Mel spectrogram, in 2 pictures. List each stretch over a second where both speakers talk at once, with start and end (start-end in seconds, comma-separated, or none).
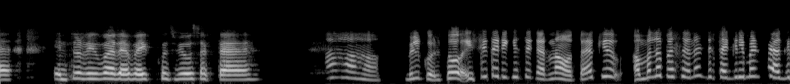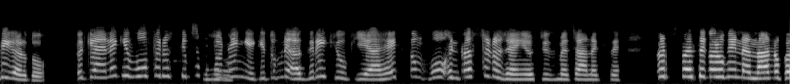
none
